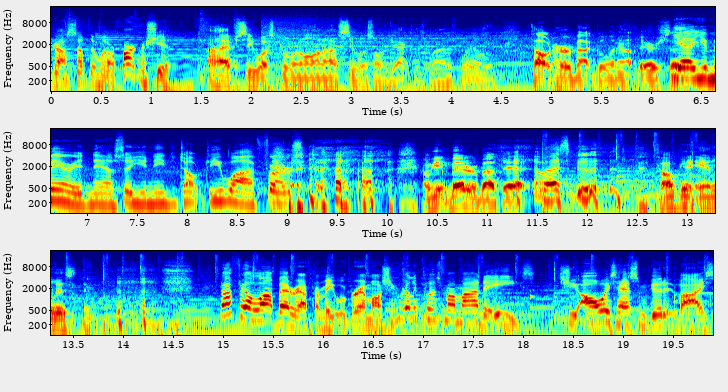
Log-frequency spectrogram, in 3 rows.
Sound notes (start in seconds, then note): 8.8 both chuckling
